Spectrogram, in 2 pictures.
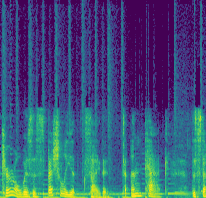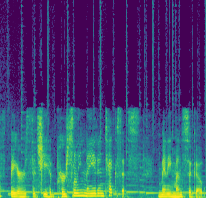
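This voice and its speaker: A woman's voice: on the low side, lively intonation, measured pace. A woman reading a scripted narration over the footage. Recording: voice-over with music underneath.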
